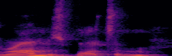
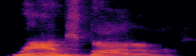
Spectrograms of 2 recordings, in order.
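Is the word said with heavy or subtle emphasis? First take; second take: subtle; heavy. First: It is said with light, subtle emphasis. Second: It is said with heavy, exaggerated emphasis. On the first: The speaker calls it right. "I know it's supposed to be Ramsbottom" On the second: The speaker calls it wrong. "I'm a New Yorker. We we over accentuate everything"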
